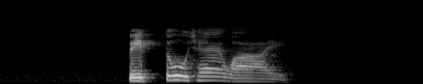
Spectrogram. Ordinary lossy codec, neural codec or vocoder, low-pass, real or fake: MP3, 32 kbps; none; 5.4 kHz; real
